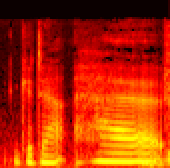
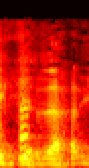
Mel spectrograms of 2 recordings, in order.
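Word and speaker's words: Gedaliah: Gedalia, how do you pronounce that? Gedalia. – Yeah, Gedalia. Yeah.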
